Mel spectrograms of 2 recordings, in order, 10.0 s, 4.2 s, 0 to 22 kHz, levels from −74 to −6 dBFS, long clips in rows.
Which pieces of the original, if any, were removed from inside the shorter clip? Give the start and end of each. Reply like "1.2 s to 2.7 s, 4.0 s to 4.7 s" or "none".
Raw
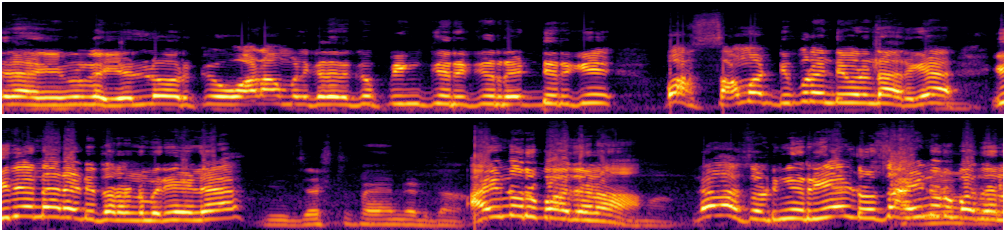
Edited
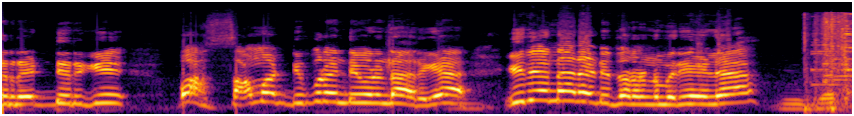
none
